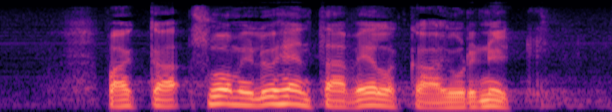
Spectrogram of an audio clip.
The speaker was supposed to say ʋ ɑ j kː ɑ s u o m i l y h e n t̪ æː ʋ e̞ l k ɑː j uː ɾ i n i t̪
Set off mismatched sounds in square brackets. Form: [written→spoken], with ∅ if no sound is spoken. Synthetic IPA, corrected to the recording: ʋ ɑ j kː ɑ s u o m i l y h e n t̪ æː ʋ e̞ l k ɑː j uː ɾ i n [i→y] t̪

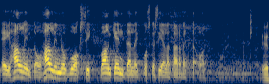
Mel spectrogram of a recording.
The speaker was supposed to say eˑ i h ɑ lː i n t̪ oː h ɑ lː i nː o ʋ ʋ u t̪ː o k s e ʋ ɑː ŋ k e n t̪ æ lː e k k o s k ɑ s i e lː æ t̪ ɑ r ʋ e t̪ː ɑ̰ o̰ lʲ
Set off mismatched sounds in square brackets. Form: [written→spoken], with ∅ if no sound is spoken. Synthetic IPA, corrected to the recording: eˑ i h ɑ lː i n t̪ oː h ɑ lː i nː o ʋ ʋ u [t̪ː→∅] o k s [e→i] ʋ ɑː ŋ k e n t̪ æ lː e k k o s k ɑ s i e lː æ t̪ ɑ r ʋ e t̪ː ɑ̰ o̰ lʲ

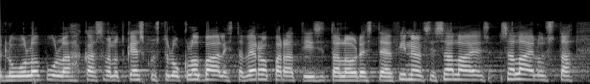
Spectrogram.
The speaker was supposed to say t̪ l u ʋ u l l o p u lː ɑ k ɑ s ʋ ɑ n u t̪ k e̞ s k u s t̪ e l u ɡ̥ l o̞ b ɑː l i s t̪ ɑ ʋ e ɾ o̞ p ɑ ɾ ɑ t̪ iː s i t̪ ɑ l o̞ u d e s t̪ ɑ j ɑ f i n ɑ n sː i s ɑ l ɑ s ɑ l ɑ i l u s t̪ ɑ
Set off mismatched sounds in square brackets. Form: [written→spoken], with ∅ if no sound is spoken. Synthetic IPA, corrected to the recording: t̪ l u ʋ u l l o p u lː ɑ k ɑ s ʋ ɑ n u t̪ k e̞ s k u s t̪ e l u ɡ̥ l o̞ b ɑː l i s t̪ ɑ ʋ e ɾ o̞ p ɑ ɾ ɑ t̪ iː s i t̪ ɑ l o̞ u d e s t̪ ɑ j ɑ f i n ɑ n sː i s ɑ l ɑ s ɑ l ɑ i l u s t̪ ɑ

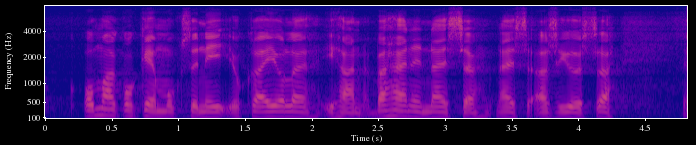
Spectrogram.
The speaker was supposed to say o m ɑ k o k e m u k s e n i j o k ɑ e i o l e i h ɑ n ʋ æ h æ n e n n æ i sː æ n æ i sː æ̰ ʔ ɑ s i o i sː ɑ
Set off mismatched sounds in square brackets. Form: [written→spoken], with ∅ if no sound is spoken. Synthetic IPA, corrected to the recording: o m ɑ k o k e m u k s e n i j o k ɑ e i o l e i h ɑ n ʋ æ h æ n e n n æ i sː æ n æ i sː æ̰ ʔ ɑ s i o i sː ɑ

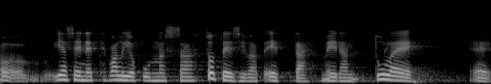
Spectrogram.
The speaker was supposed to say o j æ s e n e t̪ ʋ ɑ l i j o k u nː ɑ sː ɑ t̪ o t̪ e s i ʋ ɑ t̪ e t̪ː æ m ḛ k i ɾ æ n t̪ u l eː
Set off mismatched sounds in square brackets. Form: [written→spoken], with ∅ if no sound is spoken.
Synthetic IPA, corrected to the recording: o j æ s e n e t̪ ʋ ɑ l i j o k u nː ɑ sː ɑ t̪ o t̪ e s i ʋ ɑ t̪ e t̪ː æ m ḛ [k→∅] i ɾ æ n t̪ u l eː

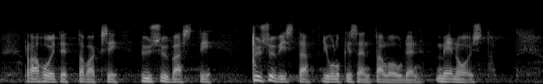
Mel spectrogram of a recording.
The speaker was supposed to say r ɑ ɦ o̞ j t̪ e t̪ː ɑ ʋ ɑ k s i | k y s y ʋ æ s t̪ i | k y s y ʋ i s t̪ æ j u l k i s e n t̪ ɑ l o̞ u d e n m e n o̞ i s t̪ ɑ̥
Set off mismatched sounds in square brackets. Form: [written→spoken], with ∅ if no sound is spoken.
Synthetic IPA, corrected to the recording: r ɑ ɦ o̞ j t̪ e t̪ː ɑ ʋ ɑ k s i | [k→p] y s y ʋ æ s t̪ i | [k→p] y s y ʋ i s t̪ æ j u l k i s e n t̪ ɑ l o̞ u d e n m e n o̞ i s t̪ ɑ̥

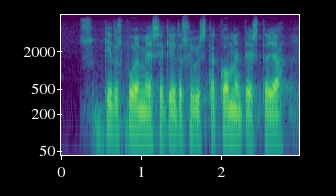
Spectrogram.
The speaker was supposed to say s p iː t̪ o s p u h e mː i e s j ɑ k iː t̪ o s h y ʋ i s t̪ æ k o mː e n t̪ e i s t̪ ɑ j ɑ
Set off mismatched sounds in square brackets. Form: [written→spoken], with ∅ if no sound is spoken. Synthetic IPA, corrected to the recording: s [p→k] iː t̪ o s p u h e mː i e s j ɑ k iː t̪ o s h y ʋ i s t̪ æ k o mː e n t̪ e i s t̪ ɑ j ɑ

